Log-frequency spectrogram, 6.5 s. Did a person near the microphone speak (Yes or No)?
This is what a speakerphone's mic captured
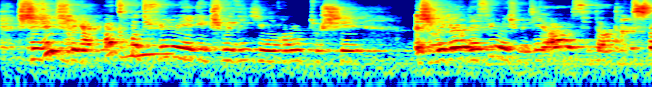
Yes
